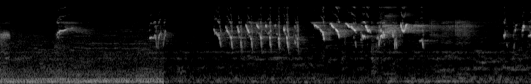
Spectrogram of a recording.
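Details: Canary master song, a ngeriwik-style lure for young canaries learning to sing: a quiet opening with faint chirps and a low hum, a pause, then bursts of rapid, high, buzzy trills and sharp chirps.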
